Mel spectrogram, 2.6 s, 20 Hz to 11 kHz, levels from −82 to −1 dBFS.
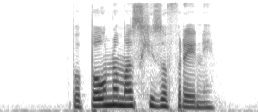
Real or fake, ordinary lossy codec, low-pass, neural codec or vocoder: real; none; 9.9 kHz; none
